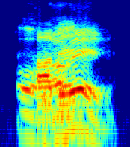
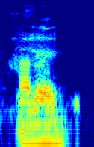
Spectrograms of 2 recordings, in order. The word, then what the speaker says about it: Javed: In university, people used to pronounce my last name as H because they thought it was Spanish name. Javed. Yeah. Javed.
